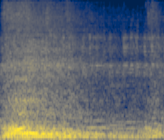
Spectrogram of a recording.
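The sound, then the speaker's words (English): Motorcycle engines rev in the distance, a low rumbling drone with a brief rising rev at the start that then settles into a steady, fluctuating hum. “motorcycle engines revving in the distance”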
